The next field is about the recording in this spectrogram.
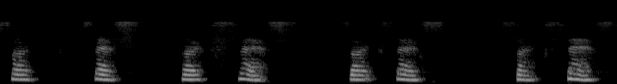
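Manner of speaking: very slow and soft, each word drawn out. Speaker demonstrates saying a word really slowly, very slow. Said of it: "let's say success really slowly".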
